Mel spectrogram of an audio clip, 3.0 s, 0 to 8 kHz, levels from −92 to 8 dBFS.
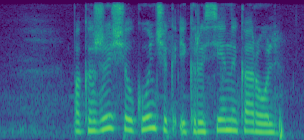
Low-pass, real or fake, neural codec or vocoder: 7.2 kHz; real; none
